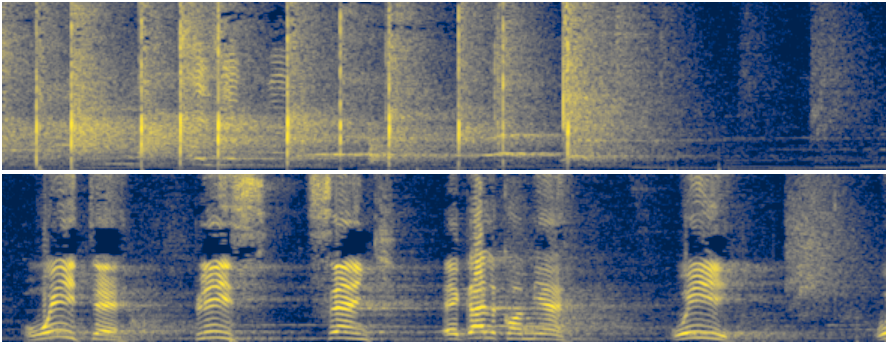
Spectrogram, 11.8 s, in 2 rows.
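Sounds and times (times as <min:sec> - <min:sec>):
scattered hand claps: 0:00.0 - 0:04.4
speech: 0:06.0 - 0:11.0.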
